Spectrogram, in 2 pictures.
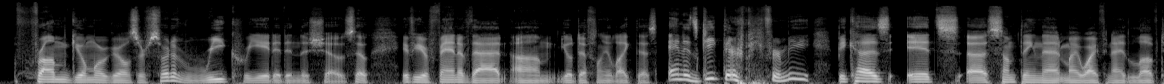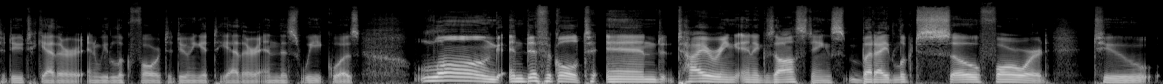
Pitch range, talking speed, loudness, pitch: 90-120 Hz, 170 wpm, -19 LUFS, 105 Hz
